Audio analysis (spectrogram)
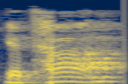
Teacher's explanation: ಯಥಾ ಅಂತಿದ್ರೆ ಅಲ್ಪಪ್ರಾಣ ಇದ್ದರೆ ಅದನ್ನ ತಿದ್ದುಕೊಬೇಕು ಯಥಾ ಅಂತ ಮಹಾಪ್ರಾಣ ಆಗಬೇಕು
